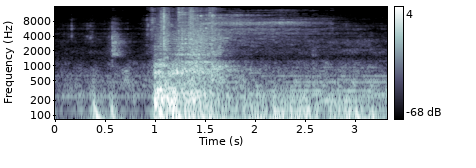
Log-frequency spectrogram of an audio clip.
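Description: A sliding door whooshes open.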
